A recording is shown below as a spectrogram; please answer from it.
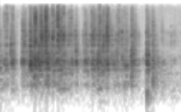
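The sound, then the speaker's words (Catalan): Small necklace beads rattle inside a homemade instrument in a quiet, dense stream of quick clicks and shakes. A few stronger bursts stand out, with no voices. “Després he posat unes boletes de fer collarets. He posat cinta rosa amb moltes ratlletes i... I com sona? I sona amb les boletes així.”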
